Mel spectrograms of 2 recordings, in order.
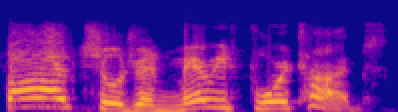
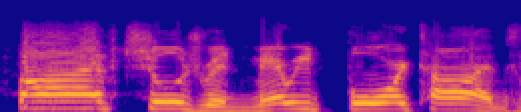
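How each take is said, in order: First: Said in the usual way. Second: Put-on Five children, married four times, each word drawn out slowly; slow, deliberate repeat. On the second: Shown as a demonstration. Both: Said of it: "Say that again".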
